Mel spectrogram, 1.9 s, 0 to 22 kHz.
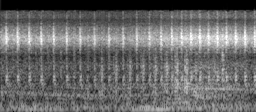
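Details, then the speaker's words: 1992 Nissan 300ZX Z32 at idle, under the hood: fast steady metallic knock through an otherwise good idle; owner guesses rod knock, cause unconfirmed. "you can hear the knock i mean it idle's great it runs good it's just got a knock in it man you hear i'm guessing that's a rod knock"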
